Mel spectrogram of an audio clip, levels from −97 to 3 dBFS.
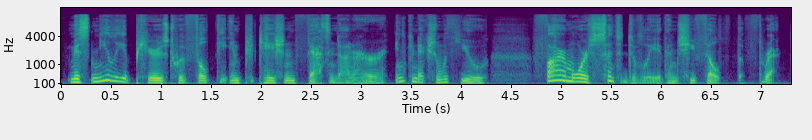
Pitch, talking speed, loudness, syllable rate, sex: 110 Hz, 190 wpm, -21 LUFS, 5.7 syllables/s, male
